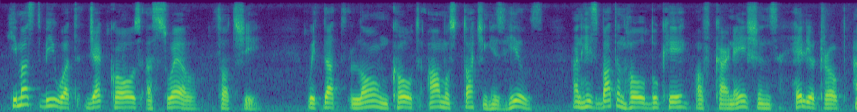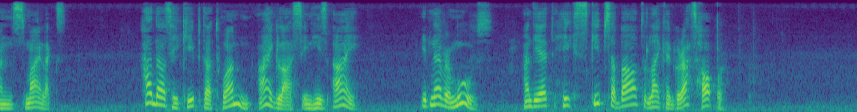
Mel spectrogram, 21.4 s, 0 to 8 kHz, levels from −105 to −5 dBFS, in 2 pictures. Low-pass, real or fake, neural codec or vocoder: 7.2 kHz; real; none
